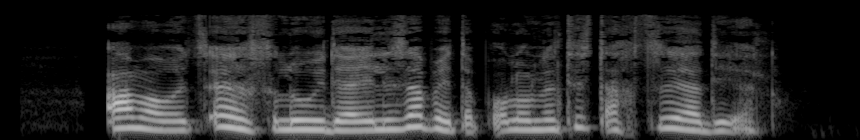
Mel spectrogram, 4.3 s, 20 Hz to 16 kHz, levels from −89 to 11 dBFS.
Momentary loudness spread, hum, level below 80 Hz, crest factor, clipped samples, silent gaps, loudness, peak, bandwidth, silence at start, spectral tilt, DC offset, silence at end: 11 LU; none; -78 dBFS; 20 dB; under 0.1%; none; -25 LUFS; -6 dBFS; 11.5 kHz; 0.55 s; -6.5 dB/octave; under 0.1%; 0.5 s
